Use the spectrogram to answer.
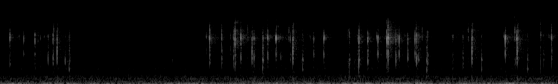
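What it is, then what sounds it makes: Plastic mechanical keyboard. Bare fingertips of both hands type on a $250 custom 60% mechanical keyboard with Gateron Milky Yellow switches and red and white plastic keycaps, resting on an anime desk mat. Quick, bright plastic clacks peak near 3.5 kHz and die away almost instantly. A short burst of typing gives way to a brief lull, then a longer, denser run of keystrokes over a faint low hum.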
